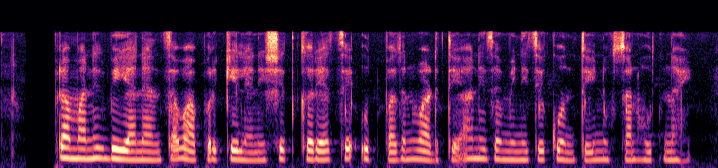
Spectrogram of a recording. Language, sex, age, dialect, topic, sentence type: Marathi, female, 31-35, Northern Konkan, agriculture, statement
